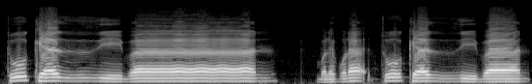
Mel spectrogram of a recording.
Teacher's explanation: Maka dia dipanjangkan sepanjang boleh 2 harokat, boleh 4 harokat, boleh pula 6 harokat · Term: mad arid lis-sukun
